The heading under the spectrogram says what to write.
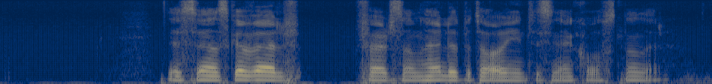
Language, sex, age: Swedish, male, 19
